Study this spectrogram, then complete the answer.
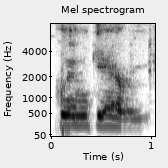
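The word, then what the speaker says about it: Glen Garioch: guys the extra words Gary garok is how it looks it look like Gary it does Gary is silent o h it's not there Gary it's Glenn Gary another Glenn so this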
